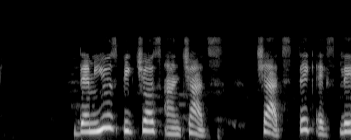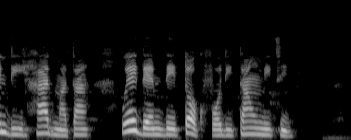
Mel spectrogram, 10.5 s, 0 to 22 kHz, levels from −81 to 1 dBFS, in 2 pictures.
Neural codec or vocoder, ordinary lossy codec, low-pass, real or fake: none; Opus, 64 kbps; 7.2 kHz; real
